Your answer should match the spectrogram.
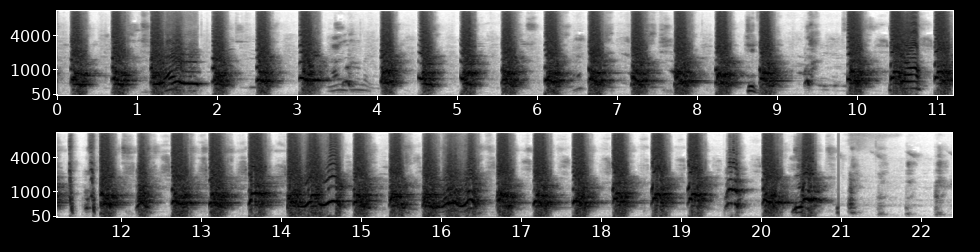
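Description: Rottweiler barking loud and fast behind an iron-barred gate, about two or three barks a second without let-up, at the men standing at its gate. The barking stops about a second before the end.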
